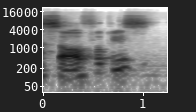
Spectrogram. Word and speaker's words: Sófocles: Alternativa A, Sófocles, tá? B, Ésquilo, são palavras aí, gente, paroxítonas, né? Então, prestando atenção no acento, ele vem na antepenúltima sílaba, então ela tem que ser a mais forte. Sófocles, Ésquilo, né?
